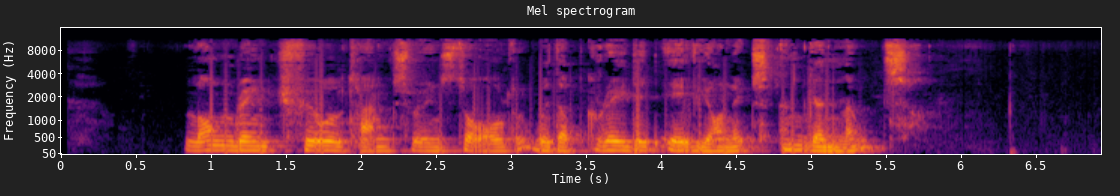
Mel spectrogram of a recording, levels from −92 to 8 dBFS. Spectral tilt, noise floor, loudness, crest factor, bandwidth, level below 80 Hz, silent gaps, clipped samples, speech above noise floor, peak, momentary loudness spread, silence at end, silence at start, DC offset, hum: -4.5 dB/octave; -67 dBFS; -19 LUFS; 18 dB; 11.5 kHz; -44 dBFS; none; under 0.1%; 49 dB; -2 dBFS; 4 LU; 0.6 s; 0.8 s; under 0.1%; none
